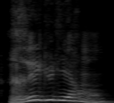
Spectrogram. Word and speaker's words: régulièrement: So you wouldn't say normalement, régulièrement. The pronunciation would be normalement, régulièrement. Almost as if this E was not there.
